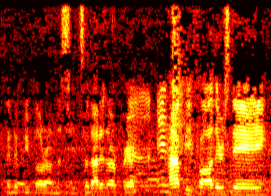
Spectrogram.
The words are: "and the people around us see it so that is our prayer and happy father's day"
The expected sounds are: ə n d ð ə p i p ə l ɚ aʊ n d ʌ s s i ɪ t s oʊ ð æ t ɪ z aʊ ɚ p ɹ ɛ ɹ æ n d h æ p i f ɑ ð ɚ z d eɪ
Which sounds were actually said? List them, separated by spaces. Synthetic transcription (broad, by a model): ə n ð ə p i p l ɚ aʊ n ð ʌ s s i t s oʊ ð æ t ɪ z aʊ ɚ p ɹ ɛ ɹ h æ p i f ɑ ð ɚ z d eɪ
